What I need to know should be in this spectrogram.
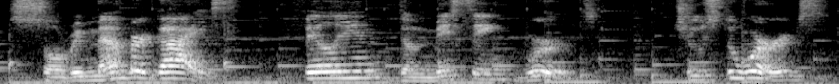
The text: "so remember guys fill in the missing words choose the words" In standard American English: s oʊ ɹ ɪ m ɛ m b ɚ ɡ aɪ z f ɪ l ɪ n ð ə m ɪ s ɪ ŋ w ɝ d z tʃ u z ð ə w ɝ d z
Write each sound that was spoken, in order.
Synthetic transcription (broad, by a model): s oʊ ɹ ɪ m ɛ m b ɚ ɡ aɪ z f ɪ l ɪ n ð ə m ɪ s ɪ ŋ w ɝ d z tʃ u z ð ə w ɝ d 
